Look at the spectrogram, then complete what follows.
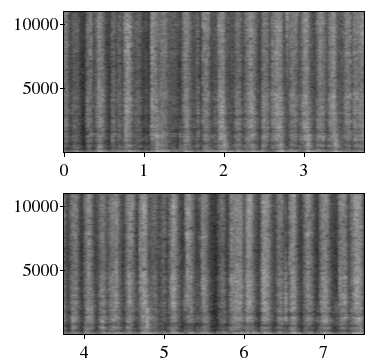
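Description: Parmesan being grated by hand on a stainless-steel box grater: quick, even scraping strokes, about four a second.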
